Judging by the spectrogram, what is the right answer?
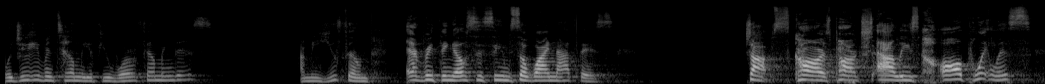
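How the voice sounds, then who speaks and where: A woman playing an embittered, wounded mother in a dramatic stage monologue, halting and defensive, throwing out pointed questions. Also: medium pitch, steady tone, close to an everyday voice. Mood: agitated, bitter. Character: embittered, wounded mother deciding her attacker's punishment.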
